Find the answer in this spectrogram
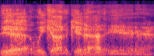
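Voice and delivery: ridiculously deep, gruff and slow voice. Retelling an actor's line from a film role: Adrien Brody ridiculously deep voice. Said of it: "a ridiculously deep voice to come across as, like, rough and gruff".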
